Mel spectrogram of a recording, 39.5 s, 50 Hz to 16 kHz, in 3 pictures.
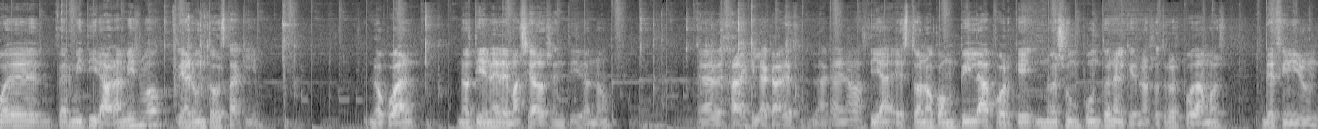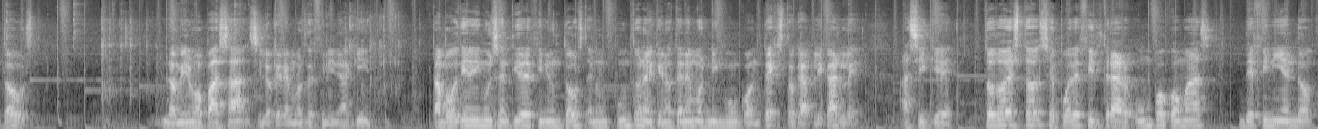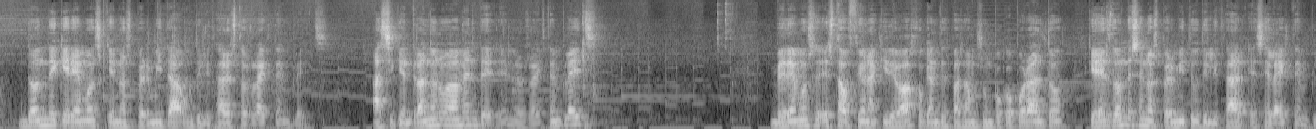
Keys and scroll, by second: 2.7 Return.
